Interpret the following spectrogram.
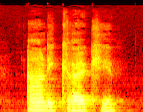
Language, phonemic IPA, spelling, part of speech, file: Dutch, /ˈalikrœykjə/, alikruikje, noun, Nl-alikruikje.ogg
- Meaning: diminutive of alikruik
